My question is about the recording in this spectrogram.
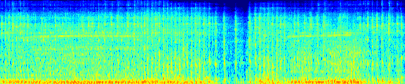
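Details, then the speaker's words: Hitachi jackhammer that would not hammer, after freeing the piston stuck in the barrel and reassembling: hard, rapid hammer blows over the motor roar with a brief dip midway; now hitting strongly, motor not smoking, normal hammering. "what you want to see because now stop knocking and I believe it's very strong now so that's how you do review the Jackhammer okay nothing wrong the engine the sorry the motor did not blow smoke"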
